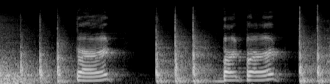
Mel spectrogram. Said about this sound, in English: Sheldon knocks on Bert's office door.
